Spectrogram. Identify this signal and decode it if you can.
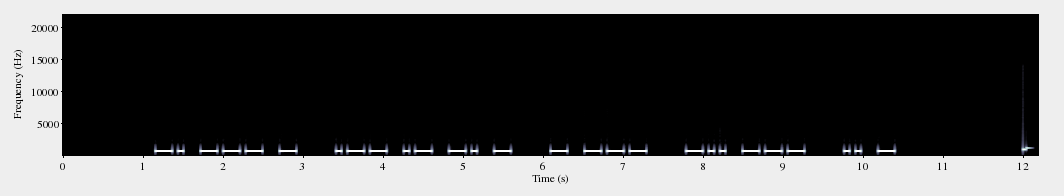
Morse code, heard as a keyed tone, about 17 wpm, 700 Hz. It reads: NOT WANT TO DO IT
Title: Sets of 5 Words Encore 17wpm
